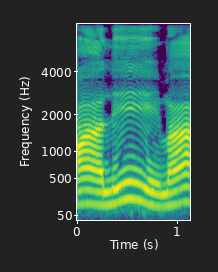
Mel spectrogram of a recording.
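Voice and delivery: আলিমা slowly, with a throat-pressed ain and long li; slow Quranic recitation; throaty ain, stretched. Shown as a demonstration. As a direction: squeeze the ain and draw out আলিমা. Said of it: "এক আলিফ টেনে ... গলা চিপে পড়বেন".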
